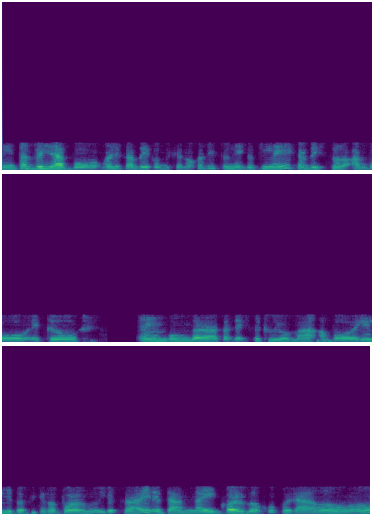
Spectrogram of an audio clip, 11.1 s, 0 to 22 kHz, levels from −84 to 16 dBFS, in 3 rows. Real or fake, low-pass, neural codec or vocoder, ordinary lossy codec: fake; 3.6 kHz; codec, 24 kHz, 0.9 kbps, WavTokenizer, medium music audio release; none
